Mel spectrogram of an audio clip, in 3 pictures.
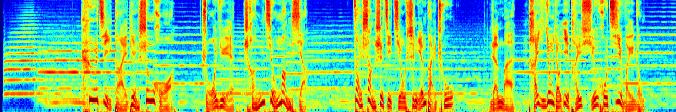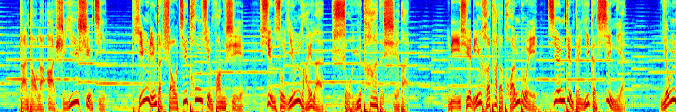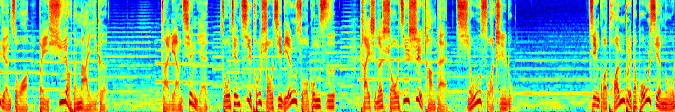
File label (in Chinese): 宣传片 企业 沉稳, 男; 际通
